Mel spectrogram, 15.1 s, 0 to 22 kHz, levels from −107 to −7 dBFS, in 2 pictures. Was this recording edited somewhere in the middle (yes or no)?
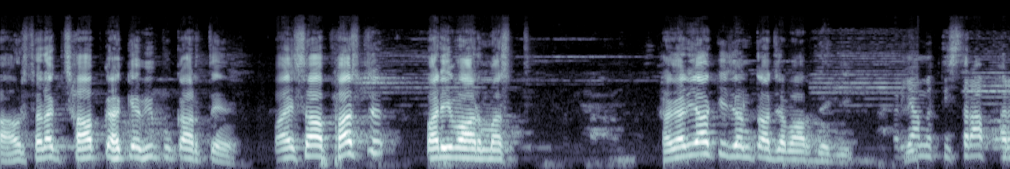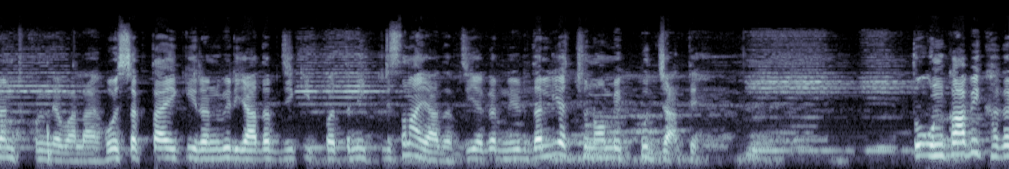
yes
